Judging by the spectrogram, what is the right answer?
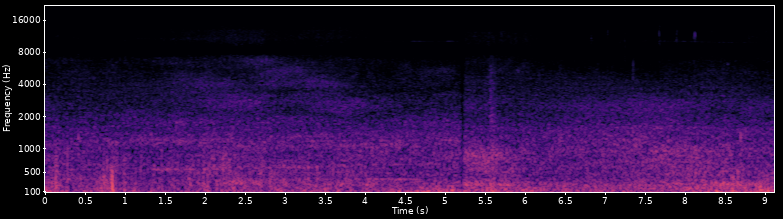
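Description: Road traffic passing on the street alongside, a steady rumble with wind on the microphone.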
